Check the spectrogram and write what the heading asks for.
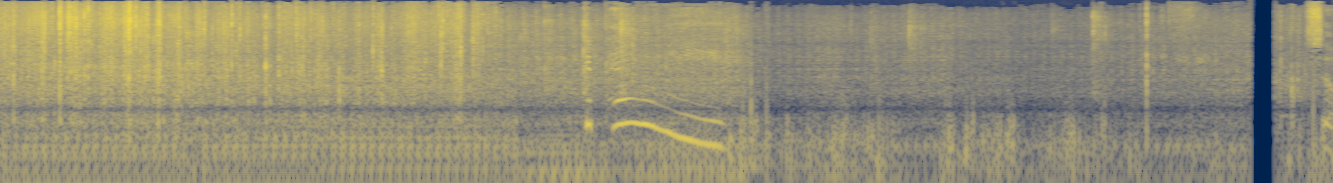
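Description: An engine running steadily, which stops about six seconds in, with a loud falling call around five seconds; after that, scattered light clicks and knocks.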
